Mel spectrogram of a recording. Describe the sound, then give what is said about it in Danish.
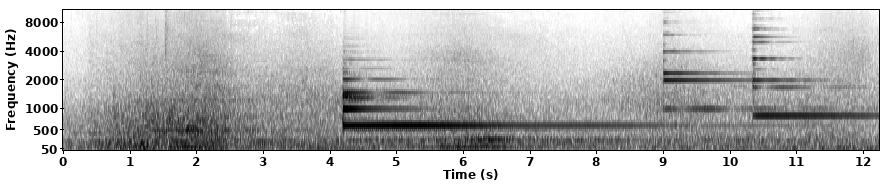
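Carillon bells, 49 large bells hanging at the top of the 60-metre town hall tower at Frederiksberg Rådhusplads, ring out the opening notes of an evening hymn over the town. Three resonant strikes linger and overlap above a steady rushing wash of outdoor background noise. “Aftensalmen til Niels har lige spillet sine første toner ud over byen.”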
